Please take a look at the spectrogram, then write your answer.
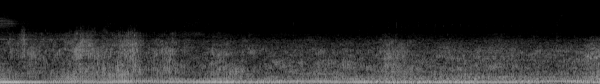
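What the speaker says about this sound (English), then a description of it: "Nice photo opportunity here as Sean pitches up at the end of this pass." A Spitfire flies a display pass at the Classic Fighters airshow in Omaka, its propeller engine a steady, loud, continuous drone from start to finish.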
